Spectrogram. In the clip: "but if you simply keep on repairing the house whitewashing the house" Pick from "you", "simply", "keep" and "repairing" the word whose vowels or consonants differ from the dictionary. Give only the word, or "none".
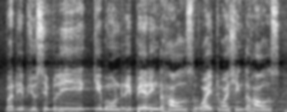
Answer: none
